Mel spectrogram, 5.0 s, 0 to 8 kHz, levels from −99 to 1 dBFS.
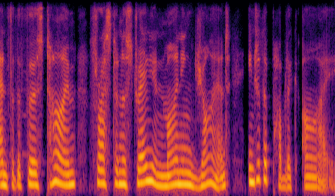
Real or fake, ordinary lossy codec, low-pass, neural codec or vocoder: real; Opus, 32 kbps; 7.2 kHz; none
